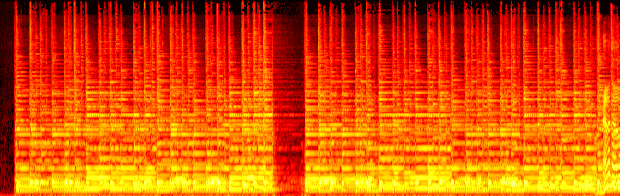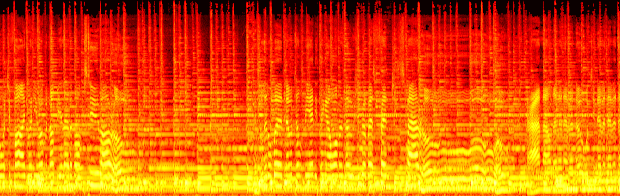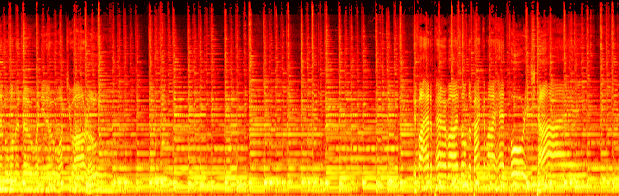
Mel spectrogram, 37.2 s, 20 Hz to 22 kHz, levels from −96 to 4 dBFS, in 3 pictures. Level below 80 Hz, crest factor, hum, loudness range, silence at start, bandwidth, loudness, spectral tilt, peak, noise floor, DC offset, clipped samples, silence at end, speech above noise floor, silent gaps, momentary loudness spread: -44 dBFS; 14 dB; none; 4 LU; 0.3 s; over 20 kHz; -14 LUFS; -5.5 dB/octave; 0 dBFS; -43 dBFS; 0.1%; under 0.1%; 0 s; 31 dB; none; 6 LU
